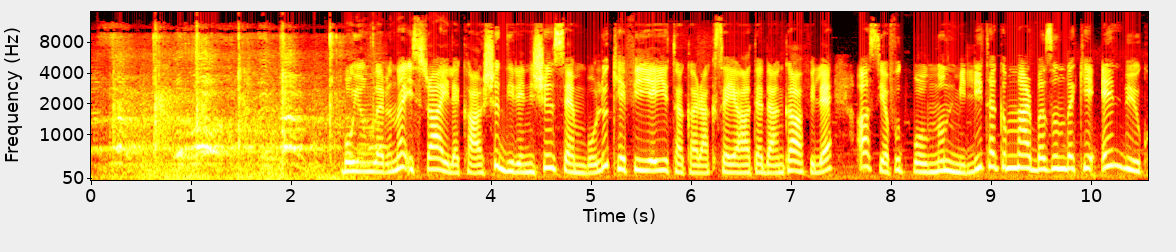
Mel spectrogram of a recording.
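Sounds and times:
crowd cheering and chanting: 0:00.0 - 0:03.0
rhythmic clapping: 0:00.0 - 0:03.1
speech: 0:02.5 - 0:10.5.

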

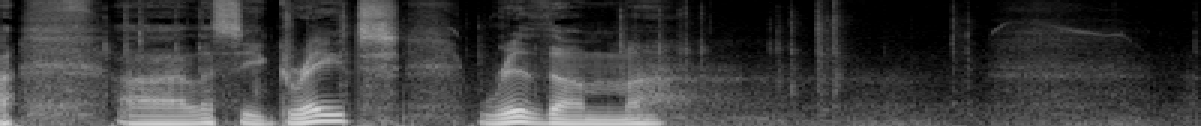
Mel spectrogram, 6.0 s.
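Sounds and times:
speech: 0:00.0 - 0:03.4
typing a comment on a computer keyboard: 0:00.4 - 0:05.0.

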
